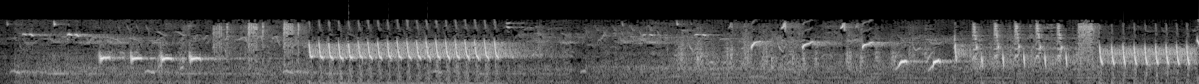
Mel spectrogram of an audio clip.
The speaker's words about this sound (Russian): То есть соловей поет для самки самые очаровательные песни, потому что уже половые гонады немножко уменьшились. Он не так торопится, не так колено скручивает, он их расцвечивает, поет более медленно, более разнообразно.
